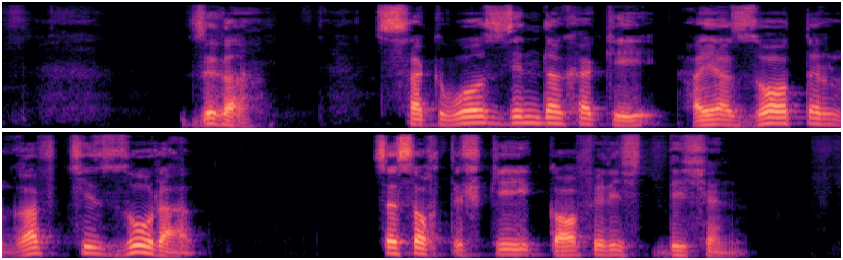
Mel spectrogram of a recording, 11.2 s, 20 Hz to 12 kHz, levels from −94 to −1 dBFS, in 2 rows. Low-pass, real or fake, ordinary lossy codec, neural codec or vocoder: 10.8 kHz; fake; MP3, 96 kbps; vocoder, 44.1 kHz, 128 mel bands, Pupu-Vocoder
